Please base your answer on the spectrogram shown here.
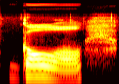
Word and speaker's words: goal: there too goal i'm it's not two syllables it's just one syllable goal but i sometimes have to remind people to round their lips for the o and then unround them for the l goal so the wool you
